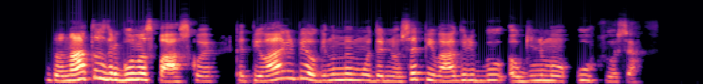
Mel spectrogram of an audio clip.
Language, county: Lithuanian, Marijampolė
